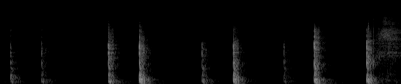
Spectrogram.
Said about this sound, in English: when he knocked on Roman's door to the beat of the Shield, and they showed that in the video package.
